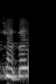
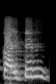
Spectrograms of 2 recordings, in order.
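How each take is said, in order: First: The word starts with a 'chi' sound. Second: The word starts with a 'kai' sound. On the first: "इसे चिटिन भी बोल सकते हैं" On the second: "इसको काइटिन वाइल भी बोल सकते हैं"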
